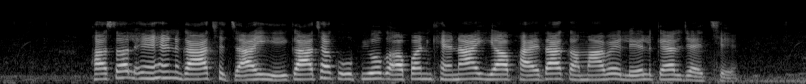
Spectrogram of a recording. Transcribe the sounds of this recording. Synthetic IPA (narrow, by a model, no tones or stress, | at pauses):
pʰəsəleɦənɡat͡ʃʰt͡ʃaɦiɡat͡ʃʰəkupjoɡəpənkʰenaijapʰajd̪akəmaβelelkɛld͡ʒajt̪̚t͡ʃʰɛ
